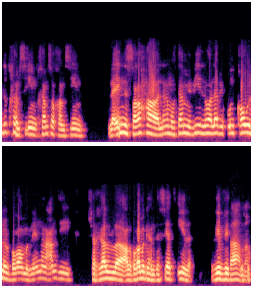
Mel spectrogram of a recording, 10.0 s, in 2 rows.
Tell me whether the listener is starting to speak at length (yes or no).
yes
